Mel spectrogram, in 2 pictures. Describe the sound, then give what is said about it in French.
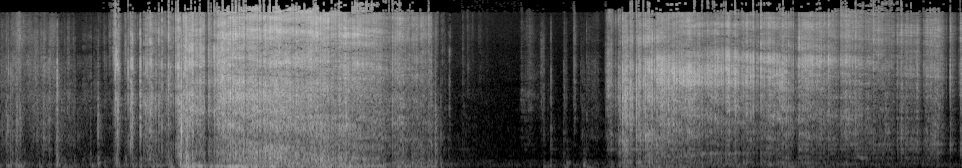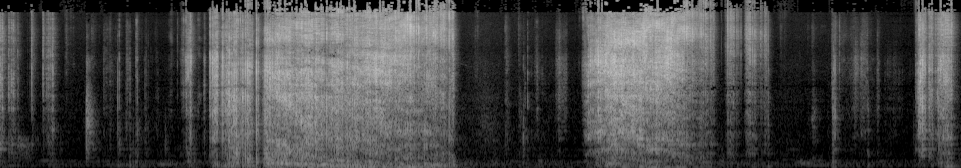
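Paper tearing in four long, harsh bursts of crackly ripping and crumpling, separated by short quiet pauses, with no voices. “Déchirer, déchirer, déchirer.”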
